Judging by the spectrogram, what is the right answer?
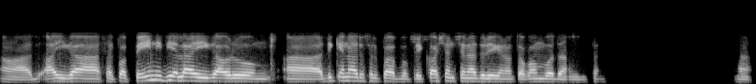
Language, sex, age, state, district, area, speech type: Kannada, male, 18-30, Karnataka, Tumkur, urban, conversation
